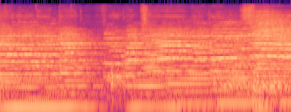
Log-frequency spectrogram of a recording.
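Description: Several girls' voices singing together over a musical accompaniment with a strong bass line, with a brief dip in loudness about a second and a half in.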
